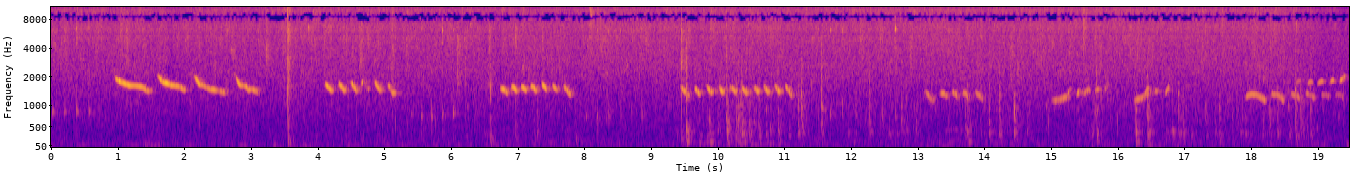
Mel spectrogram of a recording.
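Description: A songbird singing short runs of quick chirps, each run a few notes long and repeated after pauses of a second or two.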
